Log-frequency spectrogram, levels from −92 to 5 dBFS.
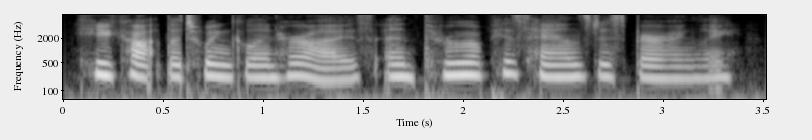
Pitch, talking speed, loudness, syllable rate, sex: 220 Hz, 220 wpm, -19 LUFS, 5.2 syllables/s, female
